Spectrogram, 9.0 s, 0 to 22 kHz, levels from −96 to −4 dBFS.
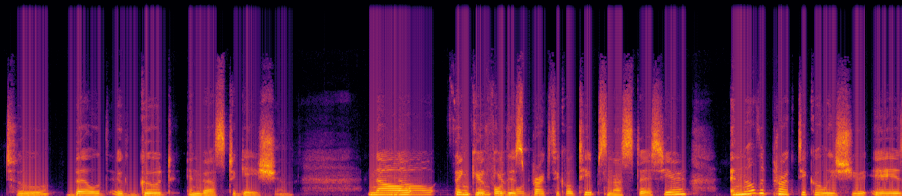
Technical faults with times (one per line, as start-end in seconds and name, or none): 0.00-9.03 filter restarted on every block
3.89-5.29 doubled audio track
